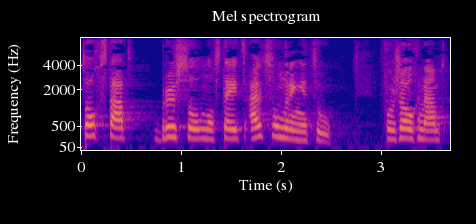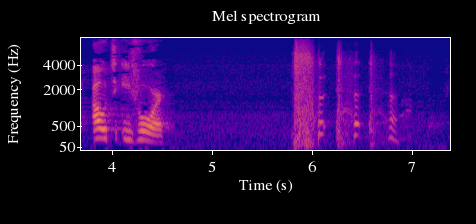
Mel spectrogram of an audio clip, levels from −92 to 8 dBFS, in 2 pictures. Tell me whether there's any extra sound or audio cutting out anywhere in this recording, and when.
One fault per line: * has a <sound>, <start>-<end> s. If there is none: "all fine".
* has a cough, 5.8-7.0 s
